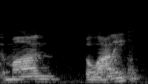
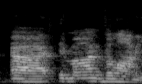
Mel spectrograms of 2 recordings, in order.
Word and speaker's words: Iman Vellani: How is her name pronounced? Iman Vellani. Oh yeah, Iman Vellani.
